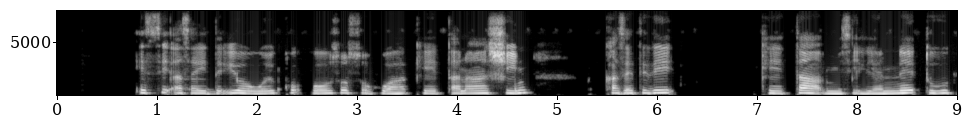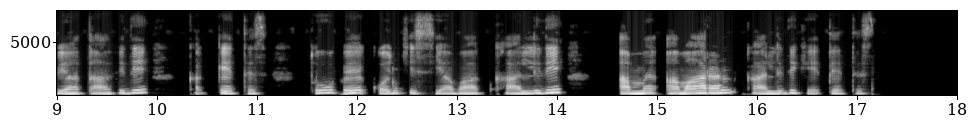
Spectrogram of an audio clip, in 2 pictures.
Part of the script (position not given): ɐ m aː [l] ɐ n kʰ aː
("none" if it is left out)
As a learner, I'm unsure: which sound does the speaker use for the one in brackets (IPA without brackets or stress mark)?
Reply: ɾ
